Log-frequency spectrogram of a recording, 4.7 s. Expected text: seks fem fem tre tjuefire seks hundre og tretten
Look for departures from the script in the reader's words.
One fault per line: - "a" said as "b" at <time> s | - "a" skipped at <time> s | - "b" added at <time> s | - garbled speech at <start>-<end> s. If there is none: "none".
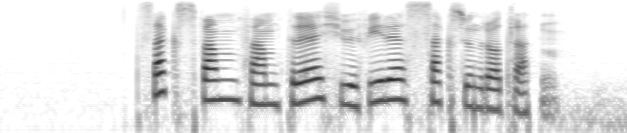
none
